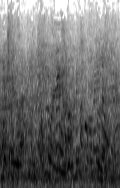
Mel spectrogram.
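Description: Several people talking at once in overlapping conversation.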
